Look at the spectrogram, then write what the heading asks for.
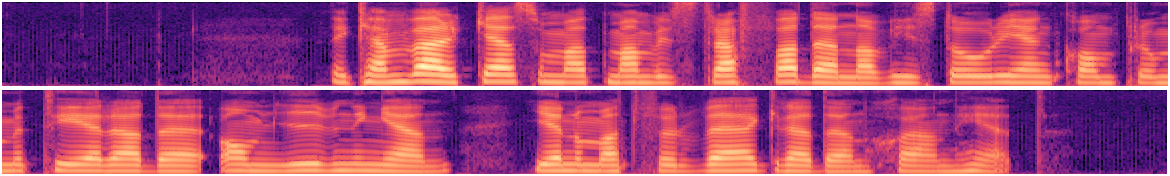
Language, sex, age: Swedish, female, 19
